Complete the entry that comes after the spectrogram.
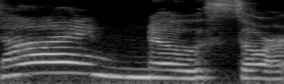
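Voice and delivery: dinosaur blended and stretched out nice and slow.

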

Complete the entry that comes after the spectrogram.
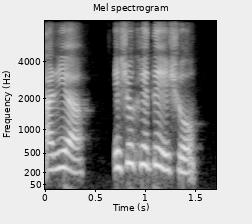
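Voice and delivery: plain

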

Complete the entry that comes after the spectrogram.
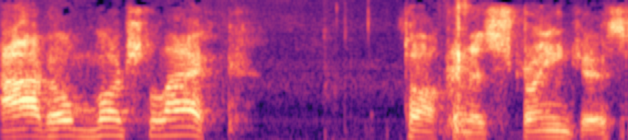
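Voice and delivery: rural American cowboy drawl. Asked for an American accent, a speaker improvises a line: redneck cowboy accent. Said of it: "Of course you go redneck cowboy immediately".

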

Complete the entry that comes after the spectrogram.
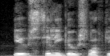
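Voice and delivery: ordinary delivery

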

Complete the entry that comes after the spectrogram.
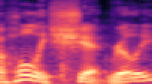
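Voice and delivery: ordinary delivery

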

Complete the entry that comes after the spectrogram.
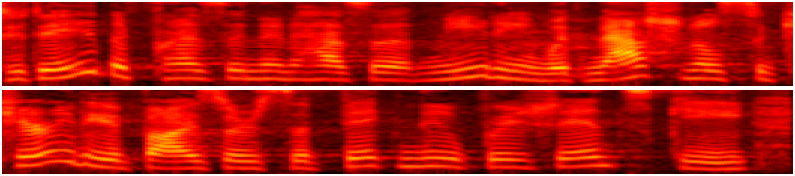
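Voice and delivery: put-on high-pitched news anchor voice. Retelling getting on the air as a news anchor, high-pitched voice. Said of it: "[High-pitched voice]".

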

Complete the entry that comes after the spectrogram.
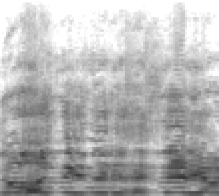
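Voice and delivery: loud, high-pitched crying shout, in pain.

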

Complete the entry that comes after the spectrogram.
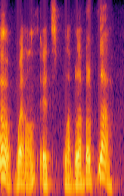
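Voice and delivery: ordinary talk

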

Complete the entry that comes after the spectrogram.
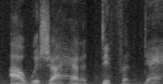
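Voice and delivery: hushed half-whisper, just loud enough to hear. Retelling a quiet moment in the car, repeating what was said in a half-whisper. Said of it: "And then in a whisper".

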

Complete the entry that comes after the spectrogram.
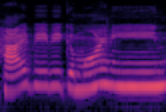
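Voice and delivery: put-on cooing baby talk, high, slow sing-song.

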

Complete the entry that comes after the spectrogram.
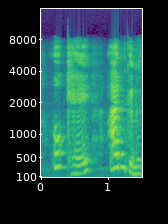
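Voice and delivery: high, patronizing, condescending talking-down voice. Retelling how you answered a man who talked down to you, mockingly talking down. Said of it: "I talked to him back like that".

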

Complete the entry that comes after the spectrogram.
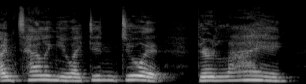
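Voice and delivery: gentle, soft-spoken, quiet voice. Comedian imitating how Michael talks, in a soft Michael voice. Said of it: "It's because Michael's voice is soft. Because Michael's like this".

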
